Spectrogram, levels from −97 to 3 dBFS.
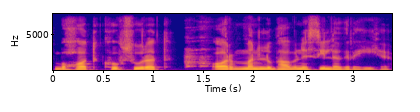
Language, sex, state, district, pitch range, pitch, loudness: Hindi, male, Delhi, New Delhi, 95-115 Hz, 105 Hz, -19 LUFS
